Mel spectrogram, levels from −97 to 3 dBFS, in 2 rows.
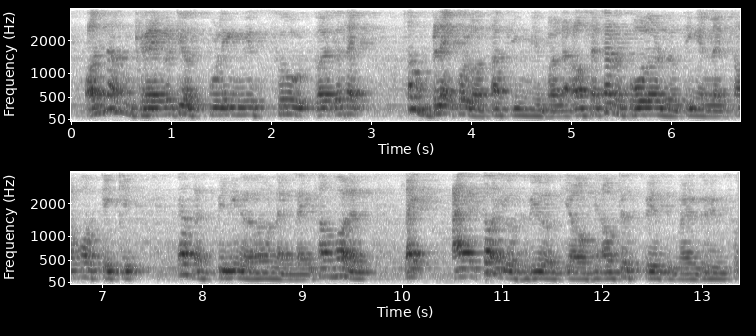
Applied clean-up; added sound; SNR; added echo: none; none; none; reverberation time 0.7 s.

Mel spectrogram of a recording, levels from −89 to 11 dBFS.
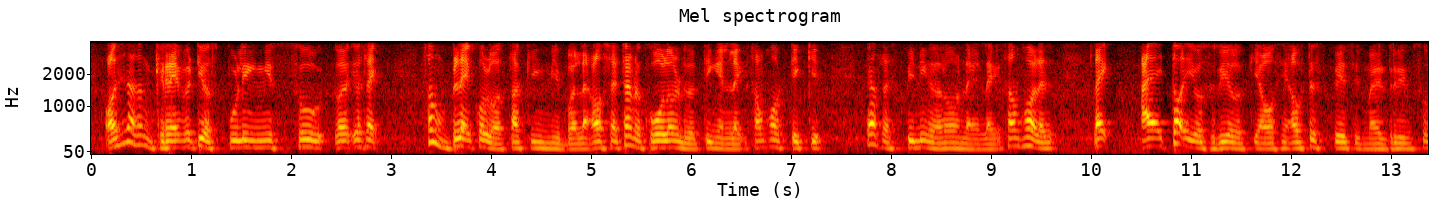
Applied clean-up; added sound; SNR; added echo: none; none; none; none.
